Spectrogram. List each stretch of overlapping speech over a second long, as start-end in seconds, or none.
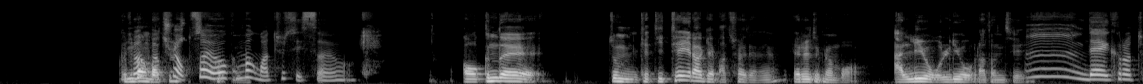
1.2-2.5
